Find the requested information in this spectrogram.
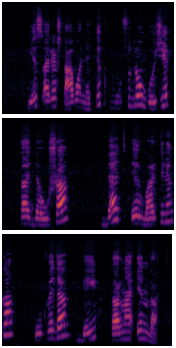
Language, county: Lithuanian, Klaipėda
